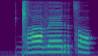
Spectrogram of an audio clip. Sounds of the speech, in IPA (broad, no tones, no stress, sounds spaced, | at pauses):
ɡ͡ǁ aː v ɛː r t͡s ɔ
